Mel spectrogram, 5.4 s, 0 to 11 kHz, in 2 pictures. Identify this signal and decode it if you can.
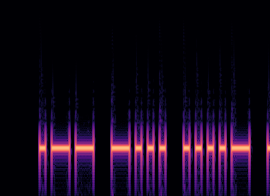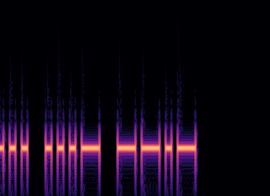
Morse code, heard as a keyed tone, about 20 wpm, 700 Hz. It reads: WB4SVQ
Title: USA Call Signs - 6 Characters - Repeated 3x - 20wpm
